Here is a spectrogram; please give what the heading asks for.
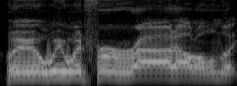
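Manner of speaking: slow, drawn-out mock [name] delivery; [name] talking voice. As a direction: lazily spin it out like the Boss on a record. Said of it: "this way he talks about".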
